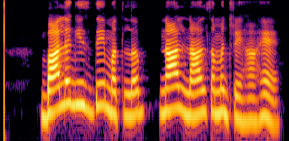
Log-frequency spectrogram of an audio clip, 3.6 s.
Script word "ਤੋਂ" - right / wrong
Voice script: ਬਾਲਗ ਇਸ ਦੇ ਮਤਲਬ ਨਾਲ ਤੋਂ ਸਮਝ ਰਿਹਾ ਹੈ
wrong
